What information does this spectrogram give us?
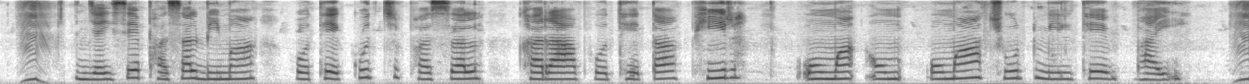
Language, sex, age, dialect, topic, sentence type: Chhattisgarhi, female, 25-30, Eastern, banking, statement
